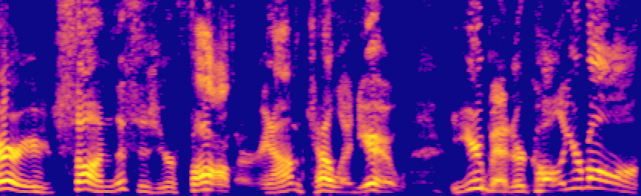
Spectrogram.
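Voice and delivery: mock condescending, loud, talking-down fatherly tone. Imitating someone talking down to his son: imitating condescending talk. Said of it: "talk down to him and say".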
